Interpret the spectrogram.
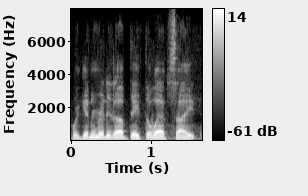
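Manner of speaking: ordinary talk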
